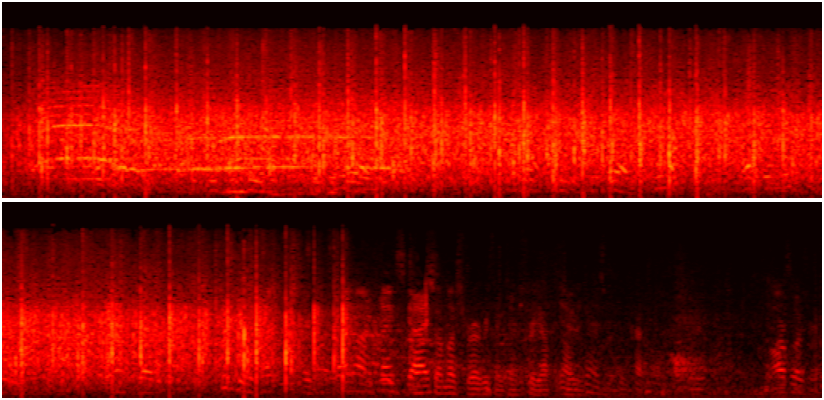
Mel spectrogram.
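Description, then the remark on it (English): A crowd applauds the CTF organizers steadily and loudly for about eleven seconds, dense clapping with a few scattered cheers, then the applause thins out and fades as a voice begins talking. “Let's give them an incredible round of applause.”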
